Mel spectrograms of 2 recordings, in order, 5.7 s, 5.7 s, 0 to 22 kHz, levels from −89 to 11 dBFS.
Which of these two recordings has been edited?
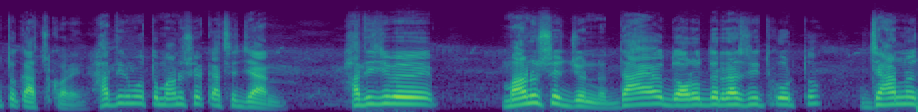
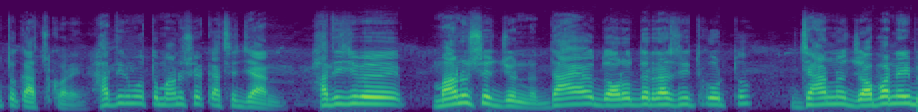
second; 2 cuts; at 1.8 s, 2.6 s

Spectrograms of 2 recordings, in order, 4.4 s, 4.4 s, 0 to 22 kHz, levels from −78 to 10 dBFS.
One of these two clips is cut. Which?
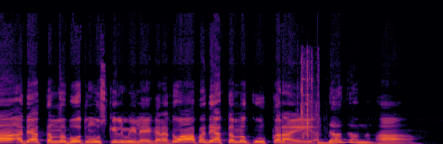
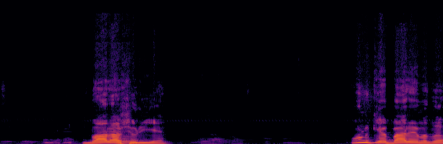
first; 1 cut; at 3.2 s

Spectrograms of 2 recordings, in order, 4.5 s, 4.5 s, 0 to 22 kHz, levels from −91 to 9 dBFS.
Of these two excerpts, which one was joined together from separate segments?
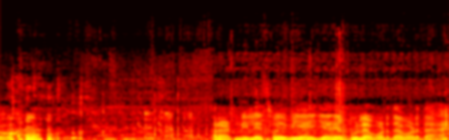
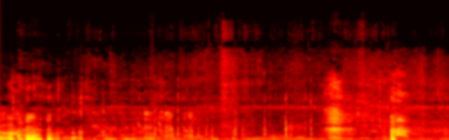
first; 1 cut; at 2.1 s

